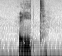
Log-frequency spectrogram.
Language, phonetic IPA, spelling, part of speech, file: Polish, [lʲit], lit, noun, Pl-lit.ogg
